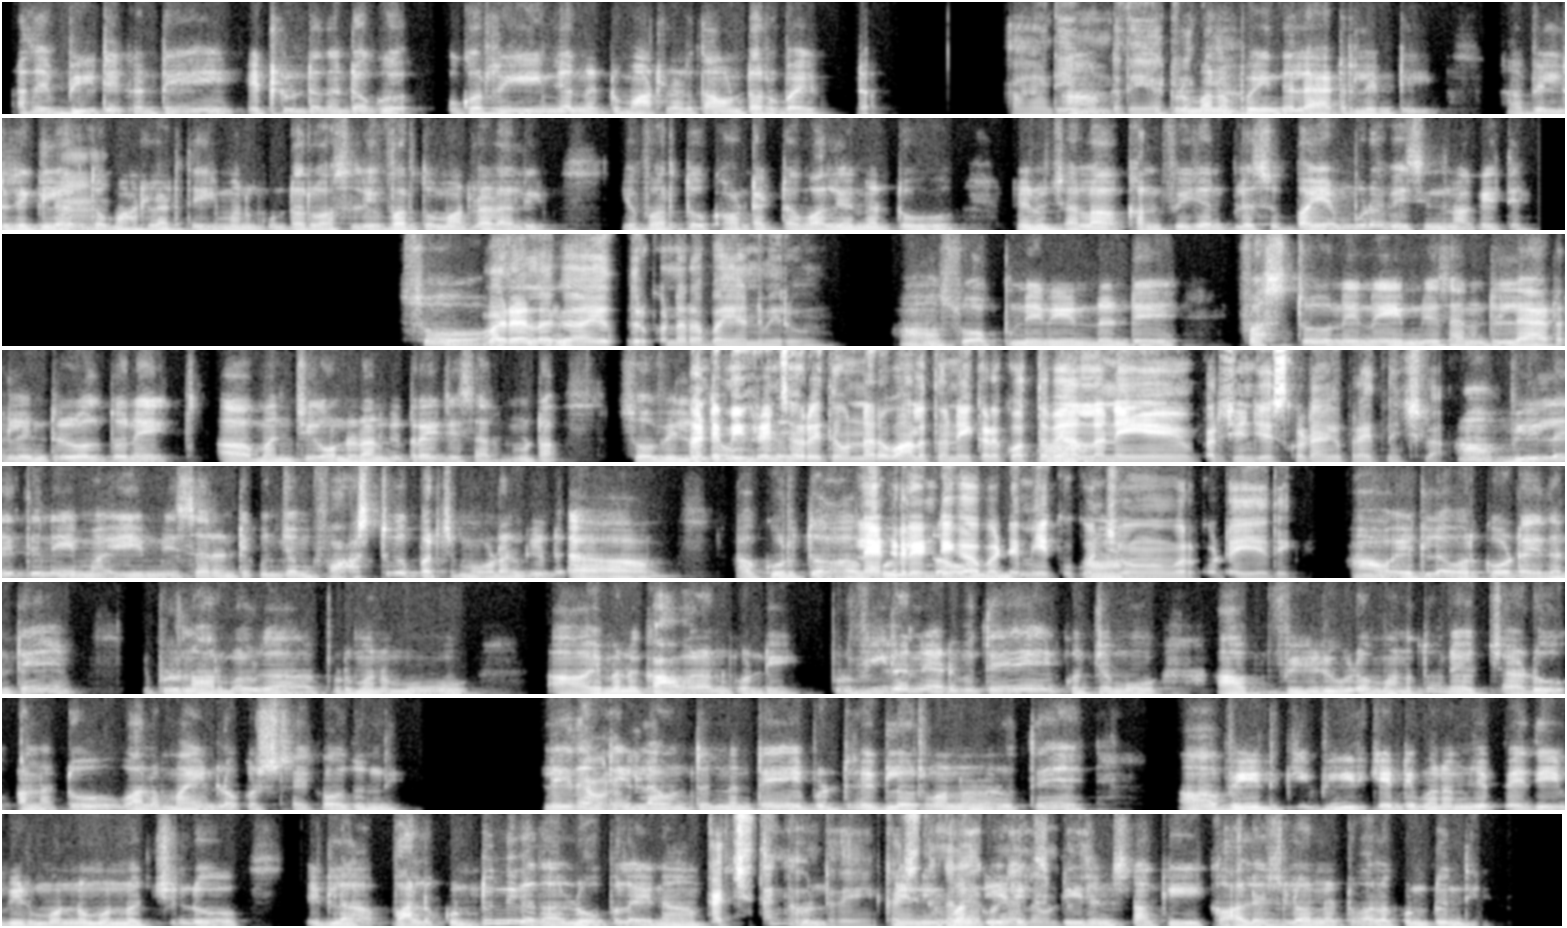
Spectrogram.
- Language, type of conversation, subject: Telugu, podcast, పాత స్నేహాలను నిలుపుకోవడానికి మీరు ఏమి చేస్తారు?
- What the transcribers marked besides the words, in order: in English: "బీటెక్"; in English: "రేంజ్"; in English: "లేటరల్"; in English: "రెగ్యులర్‌తో"; in English: "కాంటాక్ట్"; in English: "కన్ఫ్యూజన్ ప్లస్"; in English: "సో"; in English: "సో"; in English: "లేట్రల్ ఎంట్రీ"; lip smack; in English: "ట్రై"; in English: "సో"; in English: "ఫ్రెండ్స్"; in English: "ఫాస్ట్‌గా"; in English: "లేటర్"; in English: "వర్కౌట్"; in English: "వర్కౌట్"; in English: "నార్మల్‌గా"; in English: "మైండ్‌లో"; in English: "స్ట్రైక్"; in English: "రెగ్యులర్"; in English: "వన్ ఇయర్ ఎక్స్‌పీరిఎన్స్"; in English: "కాలేజ్‌లో"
